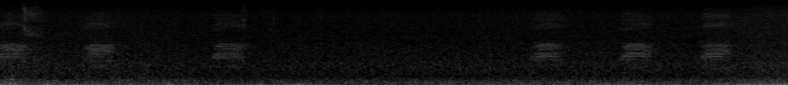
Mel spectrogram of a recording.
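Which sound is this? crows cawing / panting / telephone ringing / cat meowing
crows cawing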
